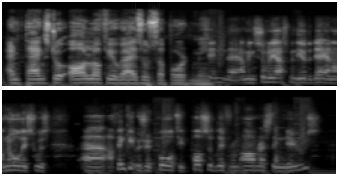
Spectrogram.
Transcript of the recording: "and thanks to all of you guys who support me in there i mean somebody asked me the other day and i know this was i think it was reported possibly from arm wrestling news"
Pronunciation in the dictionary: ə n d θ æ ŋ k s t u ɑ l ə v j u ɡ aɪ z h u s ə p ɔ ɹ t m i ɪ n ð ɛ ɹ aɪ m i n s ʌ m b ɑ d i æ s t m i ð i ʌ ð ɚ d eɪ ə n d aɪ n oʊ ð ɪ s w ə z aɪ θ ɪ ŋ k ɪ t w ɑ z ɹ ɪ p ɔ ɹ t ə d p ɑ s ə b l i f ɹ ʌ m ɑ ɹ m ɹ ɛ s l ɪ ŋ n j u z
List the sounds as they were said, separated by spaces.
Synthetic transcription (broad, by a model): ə n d t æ ŋ k s t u ɑ l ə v j u ɡ aɪ z h u s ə p ɔ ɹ t m i ɪ n ð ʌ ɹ aɪ m i n s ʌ m b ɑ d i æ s m i ð i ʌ ð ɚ d eɪ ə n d aɪ n oʊ ð ɪ s w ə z aɪ θ ɪ ŋ k ɪ t w ɑ z ɹ ɪ p ɔ ɹ t ə d p ɑ s ə b l i f ɹ ʌ m ɑ ɹ m ɹ ɛ s l ɪ ŋ n j u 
